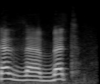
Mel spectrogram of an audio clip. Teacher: syiddah itu suara tertahan dan hams itu anginnya mengalir keluar ya Jadi pada pengucapan huruf Ta ini ada angin yang mengalir walaupun tidak ada suara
